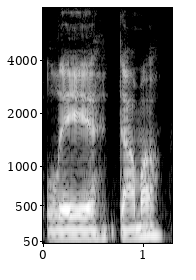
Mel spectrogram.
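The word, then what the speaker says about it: Leerdammer: So with another cheese like Leerdama or Leerdama, so I've been told to pronounce it, it needs to be able to expand because it's going to have eye formation.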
